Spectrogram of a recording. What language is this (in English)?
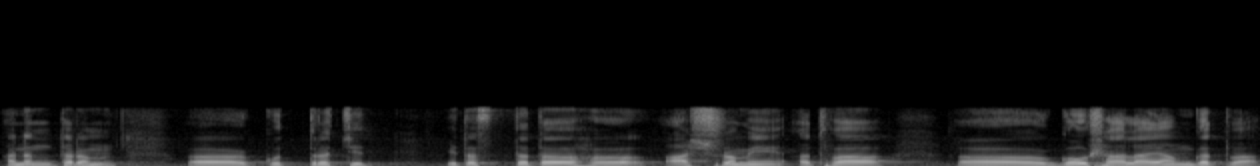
Sanskrit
